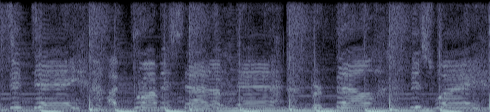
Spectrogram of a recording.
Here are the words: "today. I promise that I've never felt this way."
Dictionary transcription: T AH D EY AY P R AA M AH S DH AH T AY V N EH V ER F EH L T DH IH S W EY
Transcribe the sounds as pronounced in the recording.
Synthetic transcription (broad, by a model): T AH D EY AY P R AA M AH S DH AH T AY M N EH P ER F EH L DH IH S W EY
